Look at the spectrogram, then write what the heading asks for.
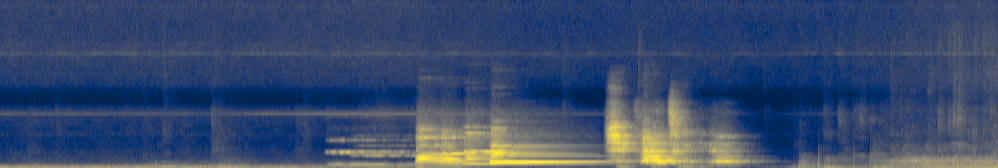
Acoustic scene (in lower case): elevator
